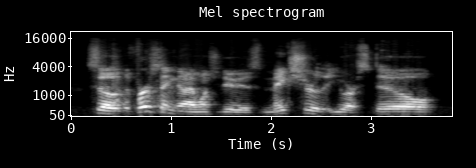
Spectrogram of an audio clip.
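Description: Moderate in pace, a man's speech shows ordinary pitch variation. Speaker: chemistry teacher. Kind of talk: lecture. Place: classroom.

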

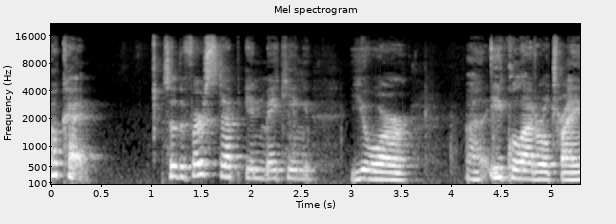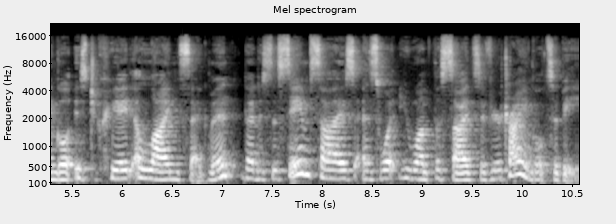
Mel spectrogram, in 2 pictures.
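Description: A woman talks at a moderate pace with a medium pitch and ordinary pitch variation. Noticeable background noise is present. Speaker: origami tutorial creator. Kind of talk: tutorial. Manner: casual with filler words.

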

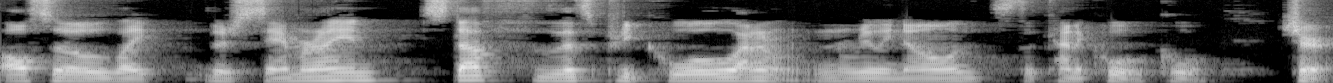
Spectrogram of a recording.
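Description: A man with an American accent speaks over a quiet background. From US East Coast. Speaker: YouTuber, Japanese learner; language learning youtuber. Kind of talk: casual vlog talk to camera. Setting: home room in Japan. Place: home room.

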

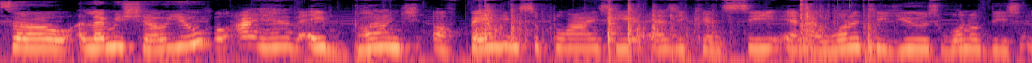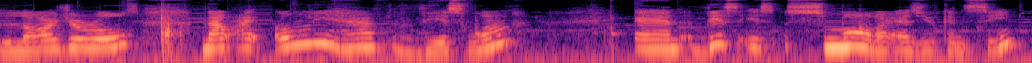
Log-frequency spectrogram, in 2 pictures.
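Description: Noticeable background noise sits behind a woman's voice. She speaks at a fairly slow pace with ordinary pitch variation. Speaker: home organizing vlogger. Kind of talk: casual vlog chat. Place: garage. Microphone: phone near.

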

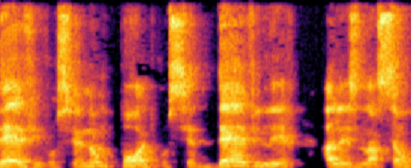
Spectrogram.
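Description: A man speaks against a quiet background. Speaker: law exam-prep teacher. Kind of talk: live online lecture. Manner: fast. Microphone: video call.

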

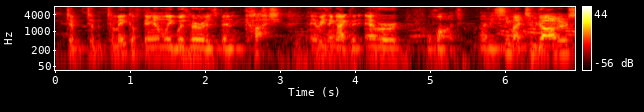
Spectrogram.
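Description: A man at a fairly slow pace with ordinary pitch variation, faint music in the background. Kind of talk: speech. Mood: sentimental, heartfelt. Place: hall.

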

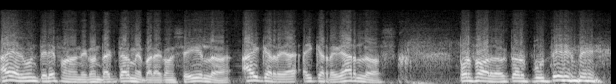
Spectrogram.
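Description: In an ordinary speaking voice, a man talks at a fairly high pitch with ordinary pitch variation. The loudness stays very even, with a dry sound with no echo. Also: moderate pace. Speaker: radio host. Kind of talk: radio interview. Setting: studio. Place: studio.

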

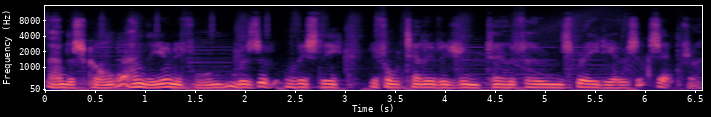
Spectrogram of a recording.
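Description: A man speaks with faint music in the background. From England, Essex. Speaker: town crier. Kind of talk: interview answer. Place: street.

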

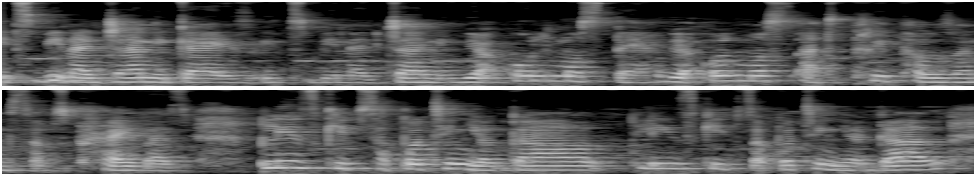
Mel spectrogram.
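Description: A woman at a moderate pace with ordinary pitch variation and hardly any pauses, with light background noise and audible room echo. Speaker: vlogger. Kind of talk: casual vlog chat. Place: home room. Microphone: phone near.

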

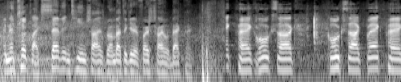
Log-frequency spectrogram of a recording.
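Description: With noticeable background noise behind it, the voice keeps a moderate pace and ordinary pitch variation. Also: man. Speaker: skateboarding vlogger. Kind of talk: casual vlog narration. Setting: outdoors. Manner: animated.

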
